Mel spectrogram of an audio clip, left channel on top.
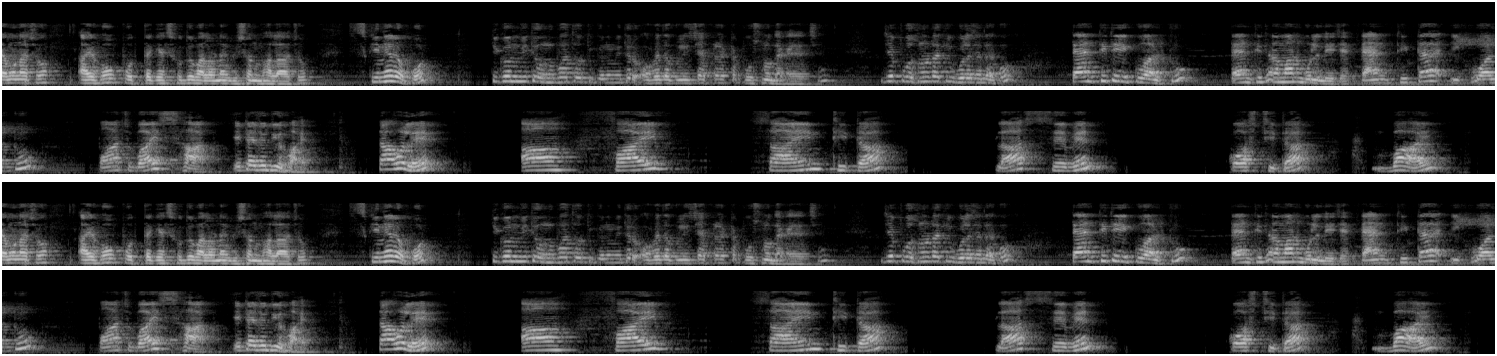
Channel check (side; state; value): both; identical; correlation 1.00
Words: আছো? I hope প্রত্যেকে শুধু ভালো নয়, ভীষণ ভালো আছো। স্ক্রিনের ওপর ত্রিকোণমিতি অনুপাত ও ত্রিকোণমিতির অভেদাবলী চ্যাপ্টার একটা প্রশ্ন দেখা যাচ্ছে। যে প্রশ্নটা কি বলেছে দেখো, tan theta equal two, tan থিটার মান বলে দিয়েছে, ট্যান থিটা ইকুয়াল টু 5/7। এটা যদি হয় তাহলে 5 sine theta plus 7 cos theta by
